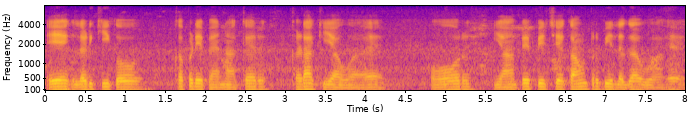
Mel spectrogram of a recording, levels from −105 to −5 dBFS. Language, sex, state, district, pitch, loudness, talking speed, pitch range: Hindi, male, Rajasthan, Bikaner, 100 Hz, -21 LUFS, 140 wpm, 95-105 Hz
